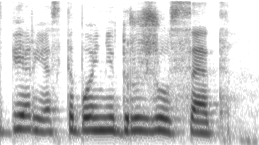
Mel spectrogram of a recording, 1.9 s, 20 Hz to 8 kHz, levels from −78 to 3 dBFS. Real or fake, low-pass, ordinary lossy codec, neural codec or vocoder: fake; none; none; codec, 16 kHz, 4 kbps, FunCodec, trained on Chinese and English, 50 frames a second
